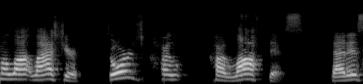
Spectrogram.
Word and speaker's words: Karlaftis: wasn't heard from a lot last year george carloftus that is how you say that last name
